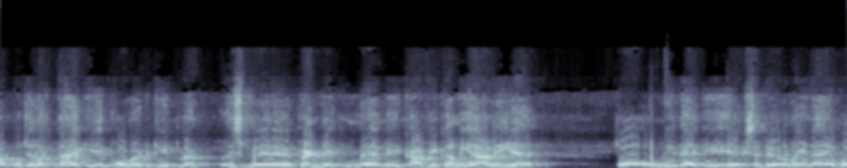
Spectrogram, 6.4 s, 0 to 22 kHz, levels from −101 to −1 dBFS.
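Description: No technical faults can be heard in this audio, so there is nothing to describe in time order.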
